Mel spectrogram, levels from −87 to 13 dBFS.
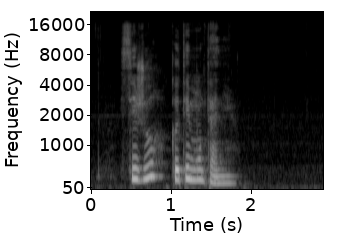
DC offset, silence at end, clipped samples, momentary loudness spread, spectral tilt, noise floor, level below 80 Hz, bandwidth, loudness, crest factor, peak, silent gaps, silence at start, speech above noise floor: under 0.1%; 1.1 s; under 0.1%; 15 LU; -6.5 dB/octave; -66 dBFS; -62 dBFS; 17 kHz; -26 LUFS; 18 dB; -12 dBFS; none; 0.4 s; 41 dB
